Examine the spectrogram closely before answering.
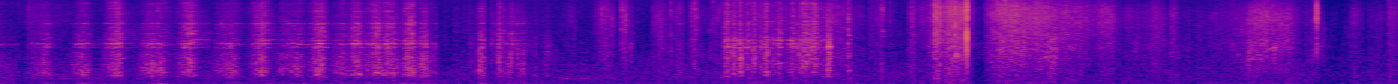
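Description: Quick back-and-forth rasping strokes on wood, in several spells with short pauses, and one sharp knock past the middle.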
